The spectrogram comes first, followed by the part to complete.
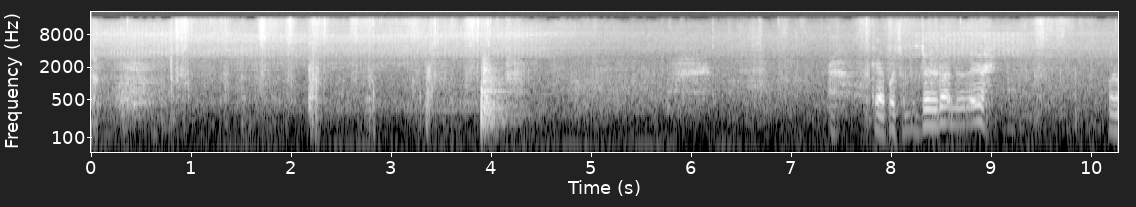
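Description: Faint footsteps and scuffing on dirt and grass, with scattered small knocks and one sharper knock about four seconds in. A voice is heard briefly near the end.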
